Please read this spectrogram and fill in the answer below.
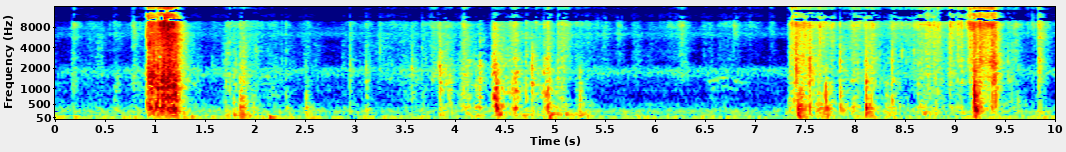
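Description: Groceries being unpacked and put away by hand: a cardboard box opened and handled, packaging rustling and items knocking against shelves. A sharp, loud rustle comes about a second in, and a longer stretch of rustling and clatter near the end.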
